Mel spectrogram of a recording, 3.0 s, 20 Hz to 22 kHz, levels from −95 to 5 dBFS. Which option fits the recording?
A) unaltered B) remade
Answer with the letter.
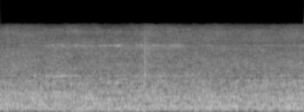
B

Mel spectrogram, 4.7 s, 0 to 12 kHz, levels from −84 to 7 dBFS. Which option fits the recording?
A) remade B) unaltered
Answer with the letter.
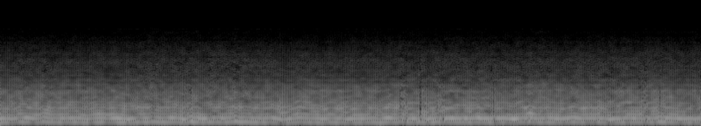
A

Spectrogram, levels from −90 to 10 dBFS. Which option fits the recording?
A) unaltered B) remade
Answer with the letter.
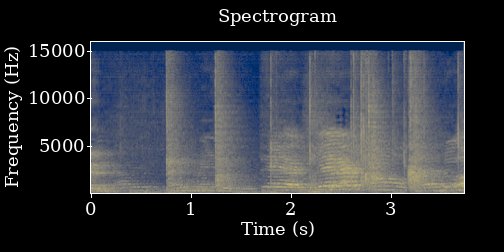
B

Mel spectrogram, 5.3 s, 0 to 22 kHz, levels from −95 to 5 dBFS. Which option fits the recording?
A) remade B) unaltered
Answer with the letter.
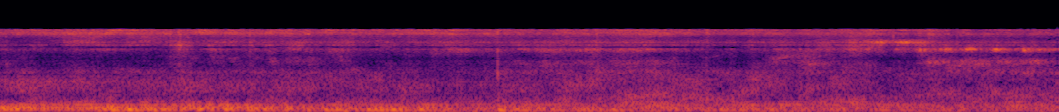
A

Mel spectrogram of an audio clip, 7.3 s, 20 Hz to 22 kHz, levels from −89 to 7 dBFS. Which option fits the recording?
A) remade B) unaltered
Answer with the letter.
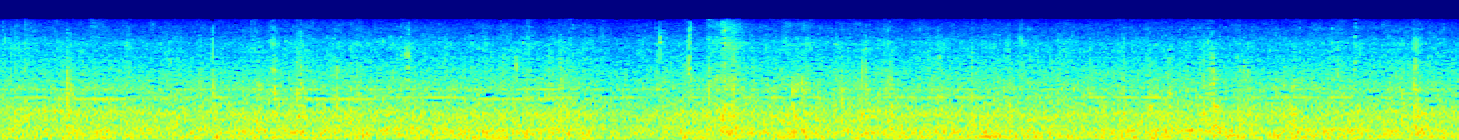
B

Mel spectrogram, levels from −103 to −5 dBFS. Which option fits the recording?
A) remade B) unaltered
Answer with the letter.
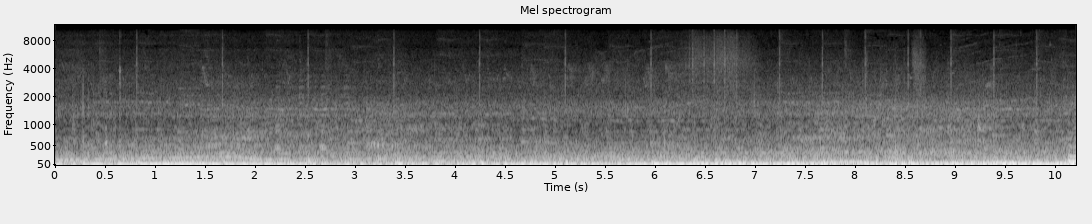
B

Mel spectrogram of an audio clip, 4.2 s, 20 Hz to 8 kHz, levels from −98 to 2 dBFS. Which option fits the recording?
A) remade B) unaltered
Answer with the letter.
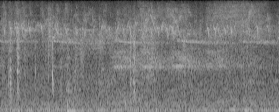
B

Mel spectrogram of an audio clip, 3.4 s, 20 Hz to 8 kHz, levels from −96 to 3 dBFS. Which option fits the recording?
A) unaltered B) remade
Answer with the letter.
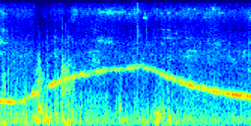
A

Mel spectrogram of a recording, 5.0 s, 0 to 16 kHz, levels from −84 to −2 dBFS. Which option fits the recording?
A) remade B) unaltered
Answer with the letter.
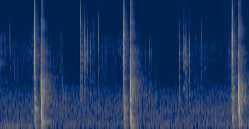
B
